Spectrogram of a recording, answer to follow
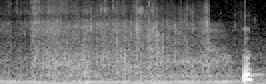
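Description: Gloved hands squeezing and crushing strawberries in a stainless steel bowl: a soft, wet squishing over a steady hiss. A woman starts speaking near the end.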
